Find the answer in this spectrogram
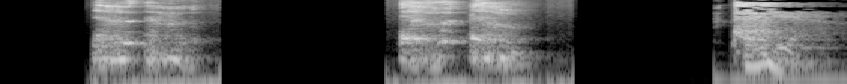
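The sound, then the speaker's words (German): Three rough bursts of coughing and throat clearing from a person with a cold with cough and runny nose, fairly loud, separated by short silences; the last one is harsher and breathier than the first two. “Erkältung mit Husten und Schnupfen, Klassiker.”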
